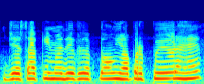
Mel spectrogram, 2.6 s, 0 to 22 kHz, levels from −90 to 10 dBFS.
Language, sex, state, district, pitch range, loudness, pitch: Hindi, male, Madhya Pradesh, Bhopal, 260-275 Hz, -10 LUFS, 265 Hz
